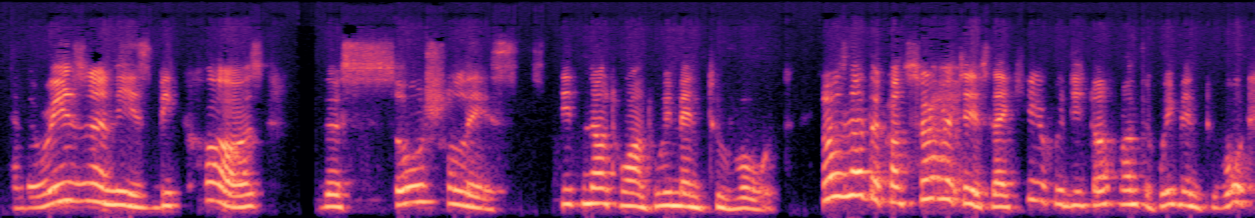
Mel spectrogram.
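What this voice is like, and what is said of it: French accent. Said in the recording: “You hear it from my accent. I was born in France and raised in France”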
